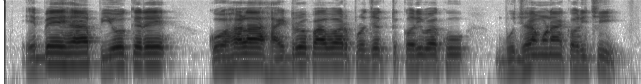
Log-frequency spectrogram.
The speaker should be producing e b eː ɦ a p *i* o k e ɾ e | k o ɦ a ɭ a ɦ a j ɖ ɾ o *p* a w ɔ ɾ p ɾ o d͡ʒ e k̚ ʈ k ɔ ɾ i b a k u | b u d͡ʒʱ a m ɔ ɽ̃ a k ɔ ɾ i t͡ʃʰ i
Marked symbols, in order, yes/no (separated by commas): yes, yes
